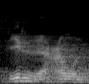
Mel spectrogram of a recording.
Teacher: Ra dia disukunkan, kemudian sebelumnya dia berupa harokat kasroh. Ini ra-nya tentunya dia dibaca tipis, Fir'aun, gak boleh fir, tapi Fir'aun.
